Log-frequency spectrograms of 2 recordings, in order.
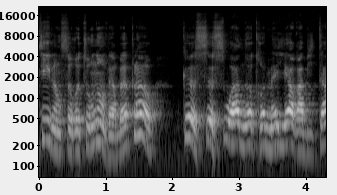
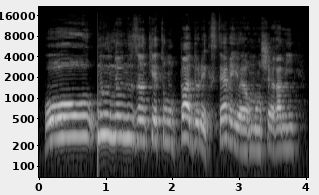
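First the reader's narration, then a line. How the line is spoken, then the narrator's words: Plain. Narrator (French): dit Bucklaw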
